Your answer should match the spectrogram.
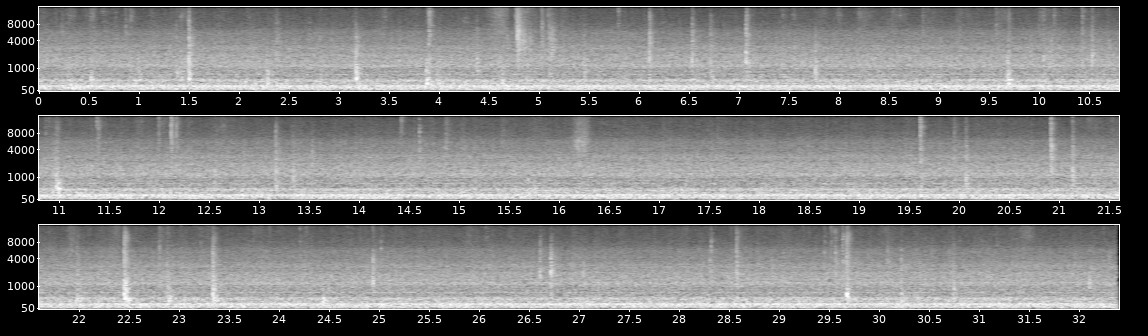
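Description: A steady low machine hum runs throughout. Scattered light clicks and knocks come from a hand screwdriver driving screws into a flat-pack cabinet's drawer-runner mounts and from the panel being handled.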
